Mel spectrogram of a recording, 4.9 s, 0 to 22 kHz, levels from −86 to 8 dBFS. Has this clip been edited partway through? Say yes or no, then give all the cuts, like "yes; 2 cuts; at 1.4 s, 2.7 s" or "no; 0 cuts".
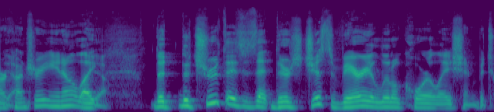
yes; 1 cut; at 2.7 s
